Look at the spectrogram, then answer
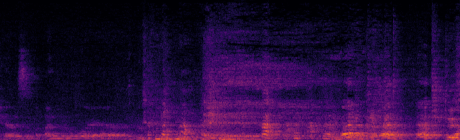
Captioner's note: laughs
